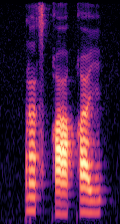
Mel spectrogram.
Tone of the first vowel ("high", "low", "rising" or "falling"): high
